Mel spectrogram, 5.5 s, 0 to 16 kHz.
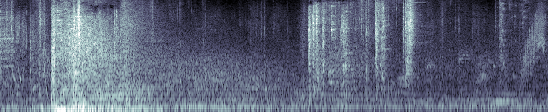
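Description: Mass Effect 3 combat opens with a loud burst of gunfire that decays into rumble, followed later by a rapid string of sharp shots. Speech is faintly present.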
